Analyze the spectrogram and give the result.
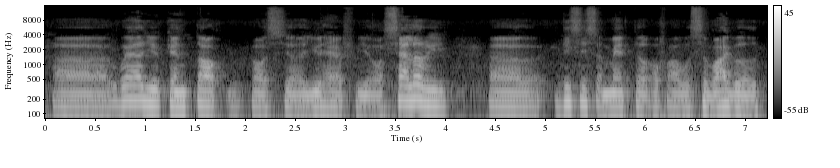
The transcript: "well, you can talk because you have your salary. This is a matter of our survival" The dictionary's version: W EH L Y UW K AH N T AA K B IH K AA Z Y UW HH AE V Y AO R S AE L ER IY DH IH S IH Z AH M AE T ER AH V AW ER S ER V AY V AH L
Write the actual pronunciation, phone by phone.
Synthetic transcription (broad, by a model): W EH L Y UW K AH N T AA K B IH K AA S Y UW HH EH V Y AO S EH L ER IY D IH S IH S AH M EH T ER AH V AW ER S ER V AY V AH L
